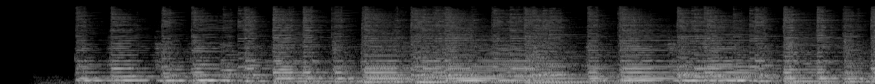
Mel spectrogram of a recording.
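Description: Instrumental opening of a French baroque cantata, harpsichord prominent among the ensemble, starting a little under a second in after near silence.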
